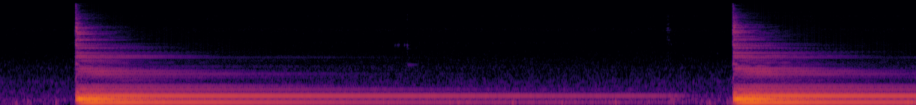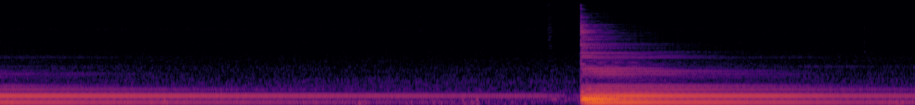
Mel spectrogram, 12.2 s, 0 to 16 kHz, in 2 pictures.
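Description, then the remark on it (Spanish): A reference note A sounds three times at even intervals, each struck cleanly and rich in overtones, then slowly fading as it rings out. No voices, just the tone alone. “En este caso, con la guitarra, vamos a escuchar la frecuencia 440, que sería la nota de La.”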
